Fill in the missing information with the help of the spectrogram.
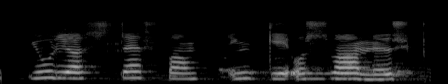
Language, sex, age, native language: Icelandic, female, 10, Icelandic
